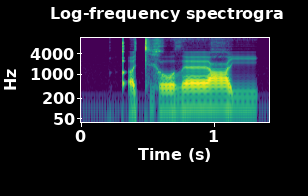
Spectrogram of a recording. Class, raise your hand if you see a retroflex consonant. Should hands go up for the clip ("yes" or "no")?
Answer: no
